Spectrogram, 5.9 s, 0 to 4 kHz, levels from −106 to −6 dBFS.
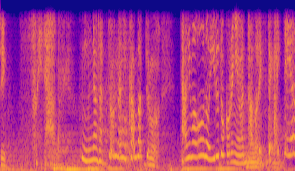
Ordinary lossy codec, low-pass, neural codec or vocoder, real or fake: none; 3.6 kHz; codec, 16 kHz, 1 kbps, X-Codec, WavLM features, trained on Multilingual LibriSpeech; fake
